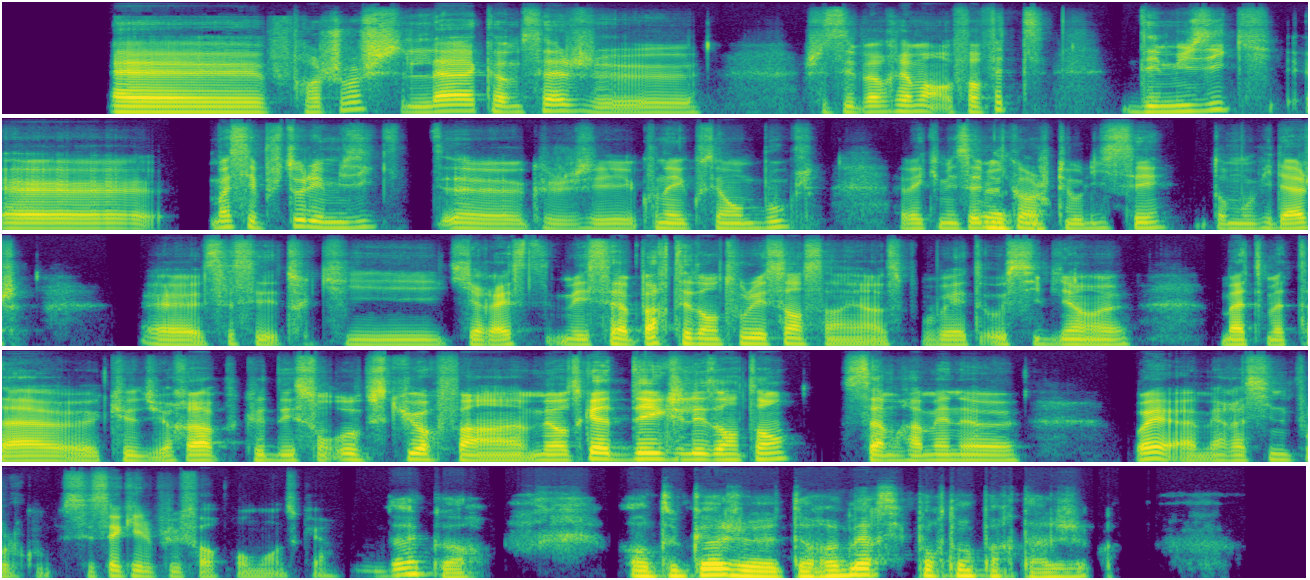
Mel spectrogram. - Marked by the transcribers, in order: tapping; other background noise; chuckle; stressed: "dès"
- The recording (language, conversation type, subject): French, podcast, Comment ta culture a-t-elle influencé tes goûts musicaux ?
